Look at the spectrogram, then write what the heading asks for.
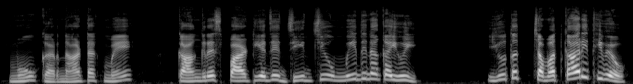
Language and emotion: Sindhi, surprised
